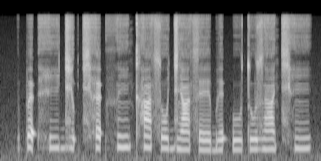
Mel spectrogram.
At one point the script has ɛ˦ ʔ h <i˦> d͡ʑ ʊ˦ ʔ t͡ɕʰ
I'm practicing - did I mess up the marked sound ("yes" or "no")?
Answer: no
